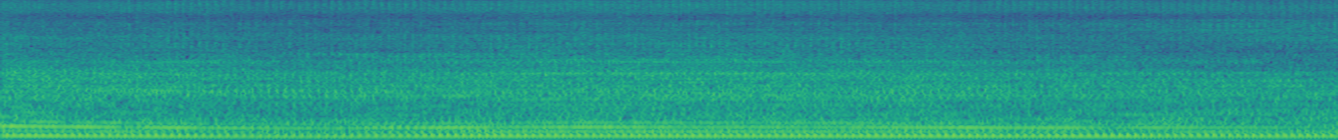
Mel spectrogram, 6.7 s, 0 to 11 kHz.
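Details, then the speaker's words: $4 abandoned push mower, filter and cover cleaned and refitted; a steady, even drone with no misses or surging, smoking at first then fading, normal running. "So as you can see, it runs pretty good. It did smoke at first, but I think it's kind of faded now after it's ran."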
